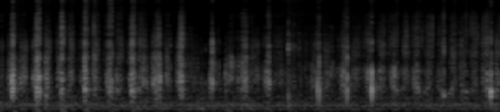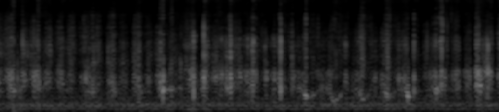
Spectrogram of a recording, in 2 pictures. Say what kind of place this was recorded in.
restroom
